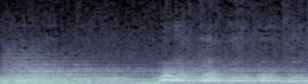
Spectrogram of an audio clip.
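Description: dogs barking at night

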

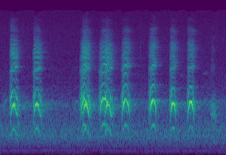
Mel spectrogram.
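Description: american crow cawing

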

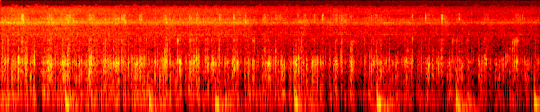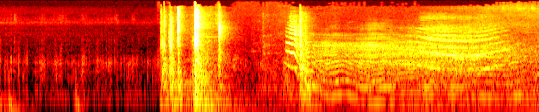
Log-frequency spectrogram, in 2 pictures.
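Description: knocking on a door

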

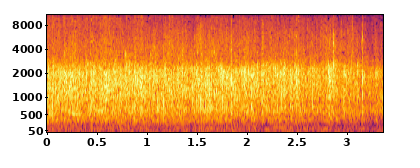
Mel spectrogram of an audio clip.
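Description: audience clapping hands

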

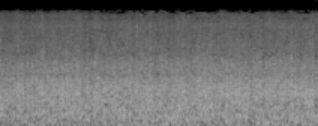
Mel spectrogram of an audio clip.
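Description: heavy rain pouring down

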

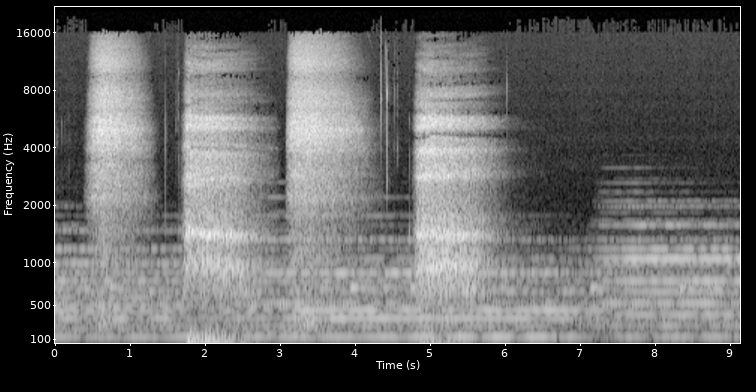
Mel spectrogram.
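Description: deep breathwork breathing

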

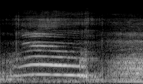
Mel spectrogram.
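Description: cat meowing

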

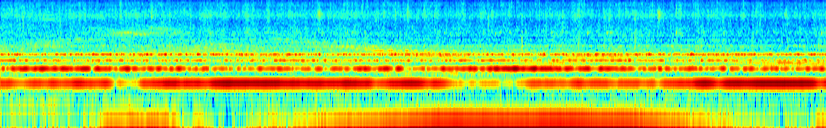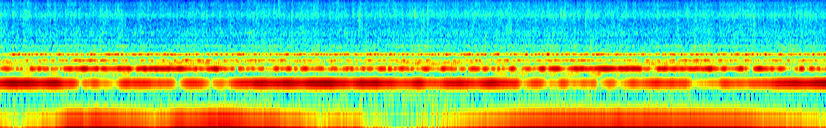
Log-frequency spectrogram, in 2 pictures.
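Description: rain falling

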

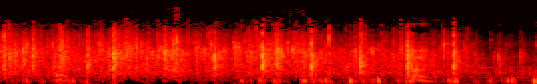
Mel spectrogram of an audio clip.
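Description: audience hand clapping

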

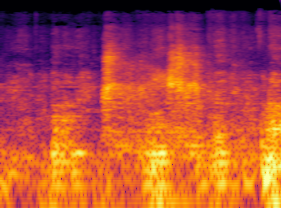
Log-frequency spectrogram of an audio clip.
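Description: dog whining

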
